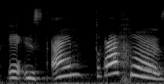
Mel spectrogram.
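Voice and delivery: "Er ist ein Drache" slow, high and loud; emphatic. Acted. Unicorn corrects her forgetful friend, emphatic "Er ist ein Drache".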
